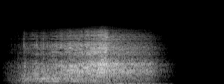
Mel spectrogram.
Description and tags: Slowed down fork scrape on a plastic chair.
Scrape, MTC500-M002-s14, Fork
